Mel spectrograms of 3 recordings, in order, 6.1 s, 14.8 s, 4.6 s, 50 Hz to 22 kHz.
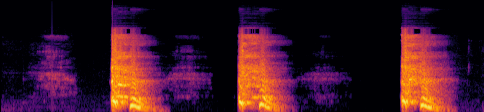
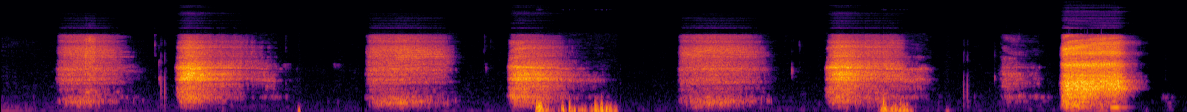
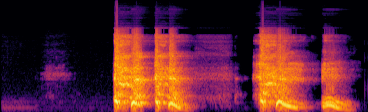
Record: {
  "three_cough_length": "6.1 s",
  "three_cough_amplitude": 32768,
  "three_cough_signal_mean_std_ratio": 0.41,
  "exhalation_length": "14.8 s",
  "exhalation_amplitude": 32768,
  "exhalation_signal_mean_std_ratio": 0.42,
  "cough_length": "4.6 s",
  "cough_amplitude": 32768,
  "cough_signal_mean_std_ratio": 0.56,
  "survey_phase": "beta (2021-08-13 to 2022-03-07)",
  "age": "18-44",
  "gender": "Male",
  "wearing_mask": "No",
  "symptom_cough_any": true,
  "symptom_fatigue": true,
  "symptom_loss_of_taste": true,
  "symptom_onset": "3 days",
  "smoker_status": "Ex-smoker",
  "respiratory_condition_asthma": false,
  "respiratory_condition_other": false,
  "recruitment_source": "Test and Trace",
  "submission_delay": "2 days",
  "covid_test_result": "Positive",
  "covid_test_method": "RT-qPCR"
}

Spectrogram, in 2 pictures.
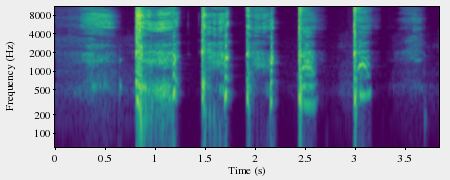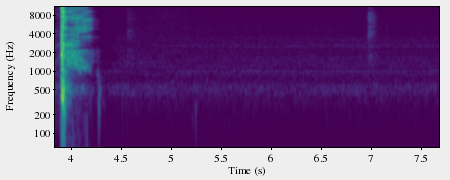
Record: {
  "cough_length": "7.7 s",
  "cough_amplitude": 32768,
  "cough_signal_mean_std_ratio": 0.3,
  "survey_phase": "beta (2021-08-13 to 2022-03-07)",
  "age": "18-44",
  "gender": "Female",
  "wearing_mask": "No",
  "symptom_cough_any": true,
  "symptom_runny_or_blocked_nose": true,
  "symptom_shortness_of_breath": true,
  "symptom_fatigue": true,
  "symptom_headache": true,
  "symptom_change_to_sense_of_smell_or_taste": true,
  "symptom_loss_of_taste": true,
  "symptom_other": true,
  "symptom_onset": "5 days",
  "smoker_status": "Never smoked",
  "respiratory_condition_asthma": false,
  "respiratory_condition_other": false,
  "recruitment_source": "Test and Trace",
  "submission_delay": "2 days",
  "covid_test_result": "Positive",
  "covid_test_method": "RT-qPCR",
  "covid_ct_value": 19.2,
  "covid_ct_gene": "ORF1ab gene",
  "covid_ct_mean": 19.3,
  "covid_viral_load": "480000 copies/ml",
  "covid_viral_load_category": "Low viral load (10K-1M copies/ml)"
}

